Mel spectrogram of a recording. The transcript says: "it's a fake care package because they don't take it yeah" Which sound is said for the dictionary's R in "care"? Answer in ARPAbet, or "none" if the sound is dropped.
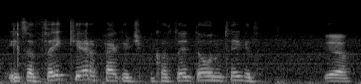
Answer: R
